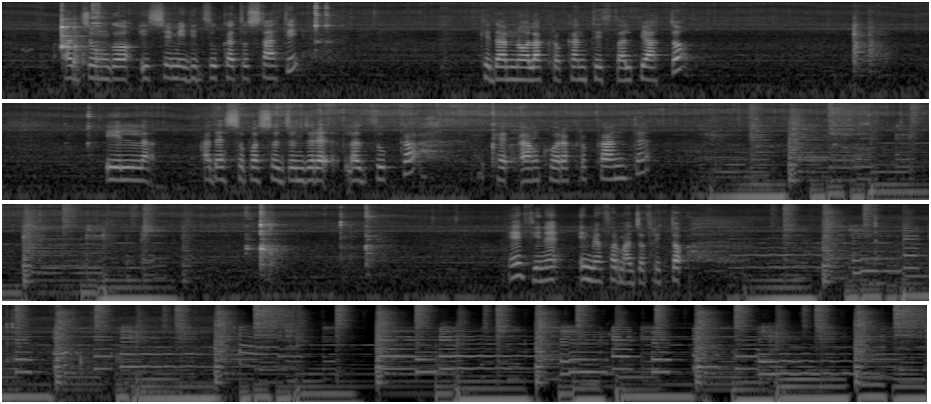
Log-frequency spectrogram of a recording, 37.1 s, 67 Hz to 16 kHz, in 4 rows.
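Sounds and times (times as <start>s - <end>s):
metal spoon clinking on pot: 3.1s - 3.4s
background music with low bass: 16.2s - 20.4s, 26.0s - 37.0s.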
